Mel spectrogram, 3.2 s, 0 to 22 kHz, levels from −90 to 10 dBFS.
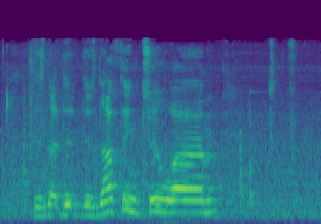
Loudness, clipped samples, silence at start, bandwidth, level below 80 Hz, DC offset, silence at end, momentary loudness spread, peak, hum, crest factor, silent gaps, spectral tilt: -17 LUFS; under 0.1%; 0 s; 11 kHz; -62 dBFS; under 0.1%; 0 s; 21 LU; -2 dBFS; none; 16 dB; none; -4.5 dB/octave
